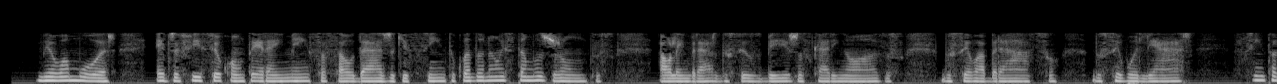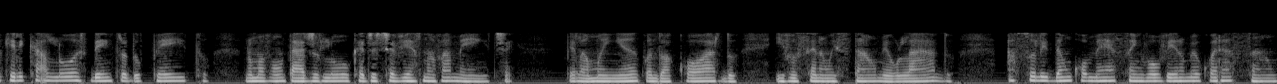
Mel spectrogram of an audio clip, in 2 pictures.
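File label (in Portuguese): SAUDADES ROMÂNTICA feminino, Telemensagens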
